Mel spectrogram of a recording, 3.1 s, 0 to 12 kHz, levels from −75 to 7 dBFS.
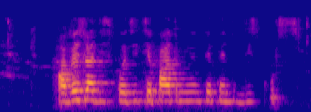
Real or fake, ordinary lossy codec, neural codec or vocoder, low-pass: real; AAC, 32 kbps; none; 7.2 kHz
